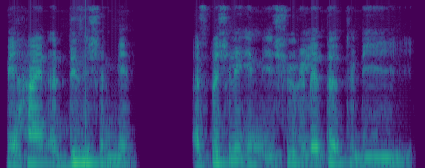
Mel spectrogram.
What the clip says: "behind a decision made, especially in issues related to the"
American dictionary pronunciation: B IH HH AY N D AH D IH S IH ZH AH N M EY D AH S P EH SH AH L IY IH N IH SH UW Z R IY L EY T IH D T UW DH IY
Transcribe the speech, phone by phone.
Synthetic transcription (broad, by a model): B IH HH AY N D AH D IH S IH SH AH N M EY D AH S P EH SH AH L IY IH N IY SH UW R IY L EY T IH D T UW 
